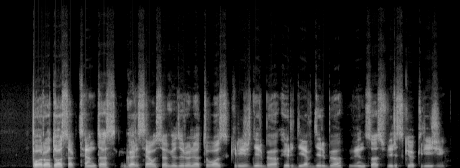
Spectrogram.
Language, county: Lithuanian, Kaunas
